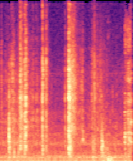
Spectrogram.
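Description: A quick, irregular run of light clicks and taps, about a dozen in two seconds.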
